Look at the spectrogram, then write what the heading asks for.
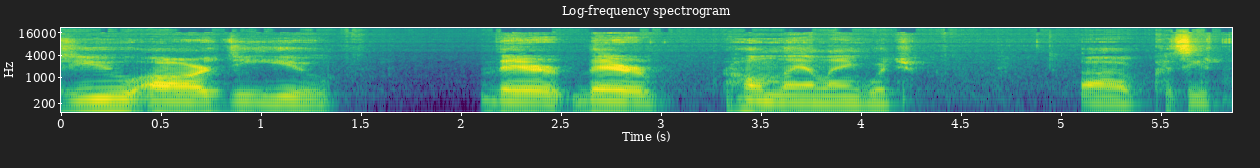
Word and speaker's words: Urdu: And he's reading in it's pronounced Urdu, but it's Urdu.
